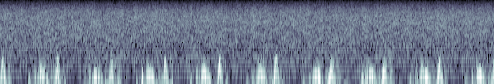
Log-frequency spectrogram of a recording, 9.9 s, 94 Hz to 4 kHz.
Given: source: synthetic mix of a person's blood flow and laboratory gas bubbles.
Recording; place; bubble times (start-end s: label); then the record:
Doppler ultrasound of blood flow; precordium
no bubbles
From the record:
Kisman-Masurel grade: 000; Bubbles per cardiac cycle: 0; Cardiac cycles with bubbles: 0%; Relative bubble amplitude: no bubbles discernible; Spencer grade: 0 (complete lack of bubble signals)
